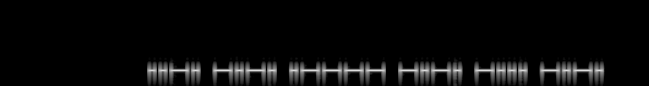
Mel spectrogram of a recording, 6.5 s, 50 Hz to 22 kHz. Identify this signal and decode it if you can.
Morse code, heard as a keyed tone, about 22 wpm, 700 Hz. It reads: FC1CBC
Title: DXCC-100 Call Signs - 6 Characters - 22wpm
